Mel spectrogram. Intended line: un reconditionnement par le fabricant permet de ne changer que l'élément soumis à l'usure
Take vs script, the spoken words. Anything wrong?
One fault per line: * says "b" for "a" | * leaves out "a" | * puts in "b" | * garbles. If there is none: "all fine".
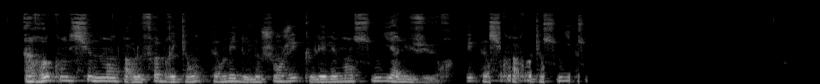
* garbles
